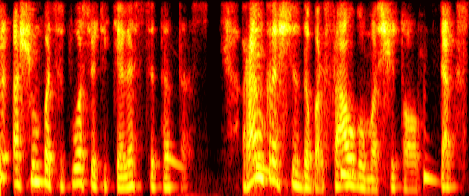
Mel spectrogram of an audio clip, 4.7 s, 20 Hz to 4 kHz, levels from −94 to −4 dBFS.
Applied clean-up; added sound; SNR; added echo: neural mask model Resemble Enhance denoiser.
